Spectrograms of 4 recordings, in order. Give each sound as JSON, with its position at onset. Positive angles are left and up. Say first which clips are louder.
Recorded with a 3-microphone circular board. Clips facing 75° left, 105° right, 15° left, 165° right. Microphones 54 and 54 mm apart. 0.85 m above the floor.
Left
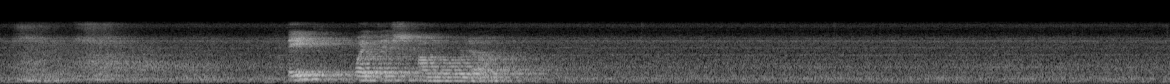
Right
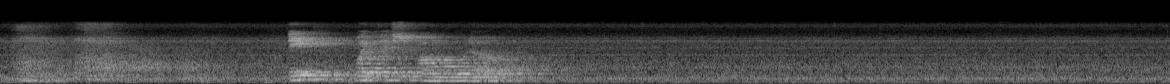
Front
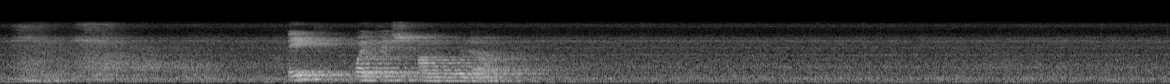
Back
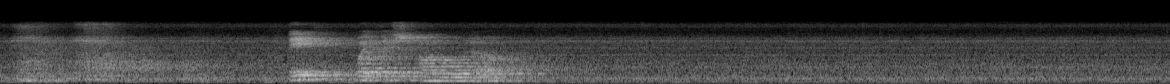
{"t": 0.1, "sound": "a zipper", "louder": "even, even", "azimuth_deg": -85, "distance_m": 1.8}
{"t": 2.9, "sound": "a woman speaking", "louder": "left 1 dB, front 1 dB", "azimuth_deg": 20, "distance_m": 2.0}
